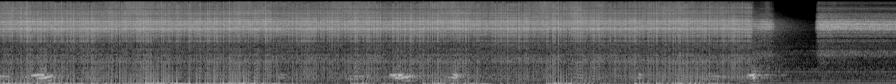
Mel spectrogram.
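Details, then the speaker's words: Blue Demon 140MSI MIG welder on really thin steel, automatic voltage, gas turned down slightly, wire speed raised: steady crisp frying sizzle until trigger release, a healthy well-set arc, no holes blown. "here's here's what we're getting here I mean it's welding this really thin steel or really nice"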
